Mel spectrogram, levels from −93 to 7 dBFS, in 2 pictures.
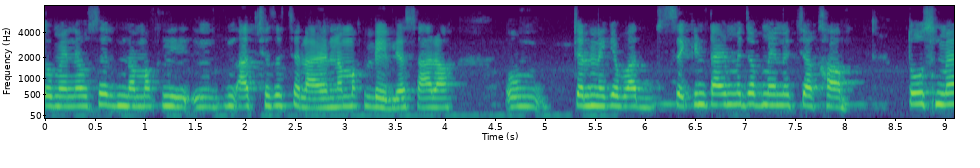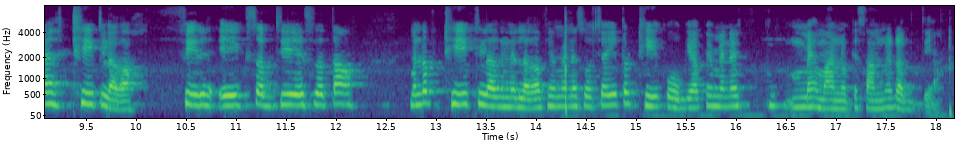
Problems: constant background noise, background conversations at intervals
